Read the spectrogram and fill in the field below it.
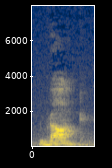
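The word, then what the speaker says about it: brought: तो अब हमको पता है कि जब वर्ड में बीच में अगर जीएस दिखाई दे तो हमको उसको नहीं पढ़ना है।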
